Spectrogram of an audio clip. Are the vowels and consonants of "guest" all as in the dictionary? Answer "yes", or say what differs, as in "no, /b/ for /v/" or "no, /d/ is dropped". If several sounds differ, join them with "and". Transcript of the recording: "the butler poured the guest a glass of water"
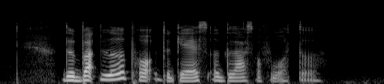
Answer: no, /t/ is dropped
